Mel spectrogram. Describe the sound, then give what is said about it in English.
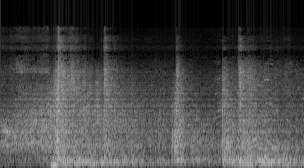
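Heavy booms from the bombing of a Taliban barracks in Kabul, recorded during the attack. Several deep, loud thuds strike at irregular intervals over a constant low rumble. “This was recorded in a Taliban barracks under attack in Kabul, weeks into the bombardment.”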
